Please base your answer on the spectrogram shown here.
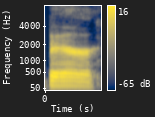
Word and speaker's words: Bexar: it is actually pronounced Bear County like pyvan yeah uh it's more it's a closer to the Spanish pronunciation of the word okay so silent X yes okay before we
